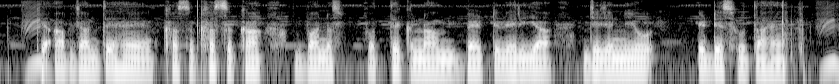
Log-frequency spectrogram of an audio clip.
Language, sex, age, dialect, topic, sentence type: Hindi, male, 18-24, Kanauji Braj Bhasha, agriculture, statement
